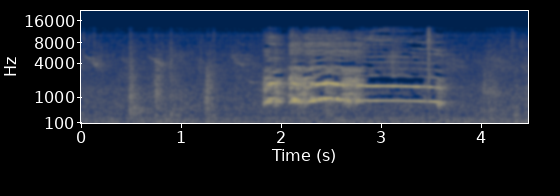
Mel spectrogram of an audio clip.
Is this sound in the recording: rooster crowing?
yes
